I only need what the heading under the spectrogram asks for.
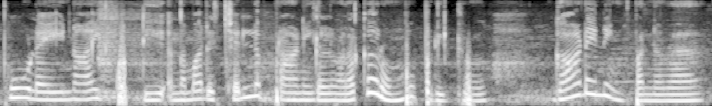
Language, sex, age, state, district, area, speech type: Tamil, female, 18-30, Tamil Nadu, Mayiladuthurai, rural, spontaneous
